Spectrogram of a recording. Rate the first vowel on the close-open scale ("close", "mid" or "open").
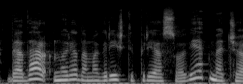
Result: mid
